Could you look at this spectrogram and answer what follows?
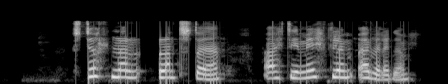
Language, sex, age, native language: Icelandic, female, 18-19, Icelandic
